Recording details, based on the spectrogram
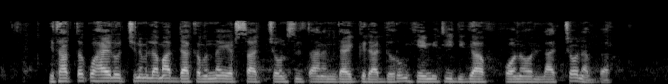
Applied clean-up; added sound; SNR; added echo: none; none; none; none.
